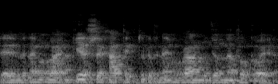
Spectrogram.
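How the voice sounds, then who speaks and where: A man's fairly low voice amid noticeable background noise and audible room echo. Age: 40s. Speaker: property investor. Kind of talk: interview. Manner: halting, with fillers.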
